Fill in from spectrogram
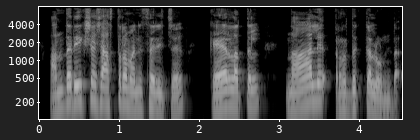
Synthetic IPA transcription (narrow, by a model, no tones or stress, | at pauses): ɐnd̪ɐɾiːkʂɐɕ̬aːst̪rɐmɐnusɐɾit͡ɕːɨ | ke̞ːɾɐɭɐt̪ːil | naːlɨrɨðukːɐɭuɳɖɨ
